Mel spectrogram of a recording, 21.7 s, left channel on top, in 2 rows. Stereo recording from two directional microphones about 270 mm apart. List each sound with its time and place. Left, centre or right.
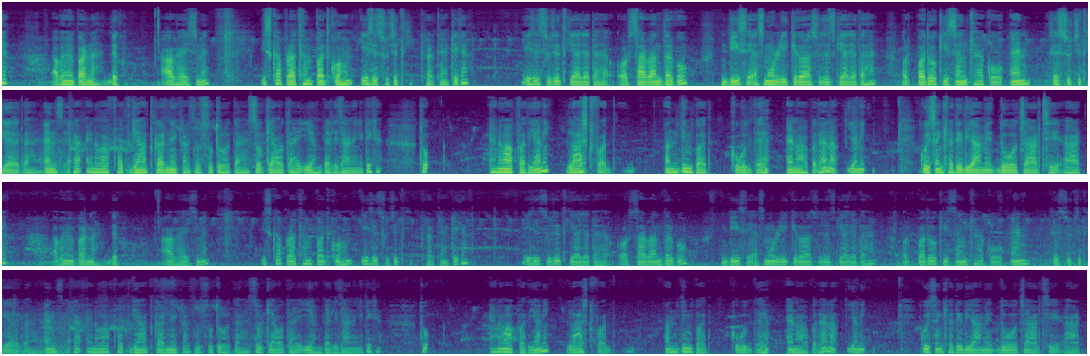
0.5 s speech: left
